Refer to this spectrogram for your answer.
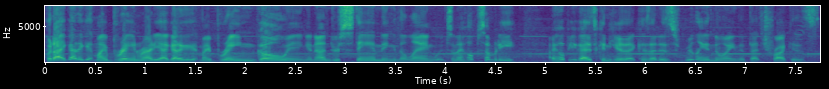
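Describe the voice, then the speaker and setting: A man with an American accent at a very fast pace, medium pitch and lively intonation, over noticeable background noise. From Chicago, US Midwest. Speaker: language learner. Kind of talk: casual chat. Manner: hesitant, many fillers.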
